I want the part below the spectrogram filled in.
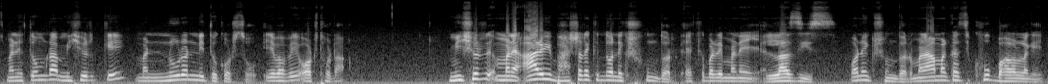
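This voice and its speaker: A man's voice: on the high side, fairly bright tone. A man giving a casual Arabic lesson, chatty and full of restarts. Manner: chatty, with many fillers and restarts. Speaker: Arabic language teacher. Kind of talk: casual spoken lesson with an anecdote.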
